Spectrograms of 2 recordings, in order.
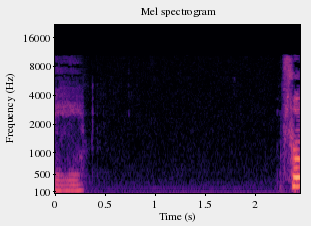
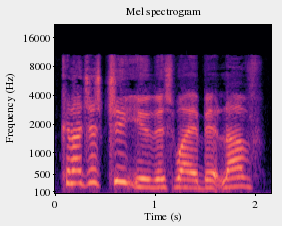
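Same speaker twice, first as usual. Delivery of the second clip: casual cameraman; 5 semitones higher, 4 dB louder than usual. A narrator's reading. Cameraman directing.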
